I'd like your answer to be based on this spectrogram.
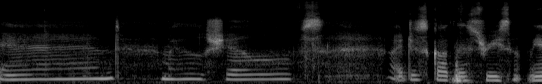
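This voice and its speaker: Here is a soft-spoken woman. Her pitch sits fairly high. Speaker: witchcraft vlogger. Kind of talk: casual home tour vlog. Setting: at home, late at night. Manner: hesitant, many fillers.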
